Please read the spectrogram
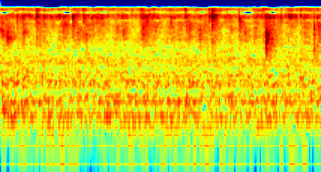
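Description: Tap water running steadily, flowing into and over a plastic lotion-pump dip tube held in the stream to flush residue out of it.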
